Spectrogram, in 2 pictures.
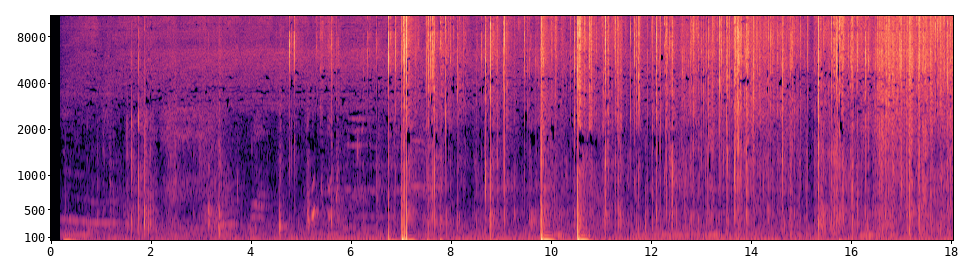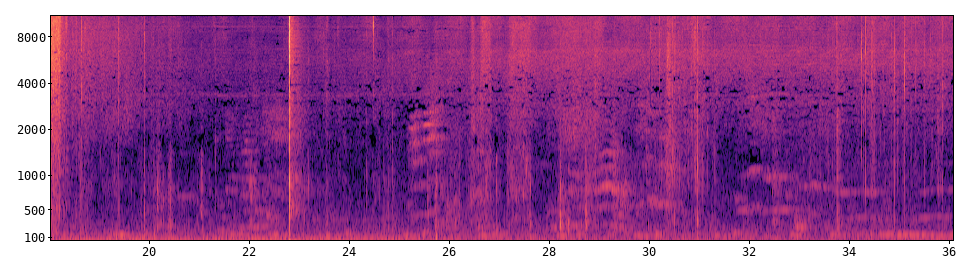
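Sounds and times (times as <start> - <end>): wrapping crinkling and tearing: 4.8 - 19.6, 29.8 - 32.1, 33.1 - 36.0.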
